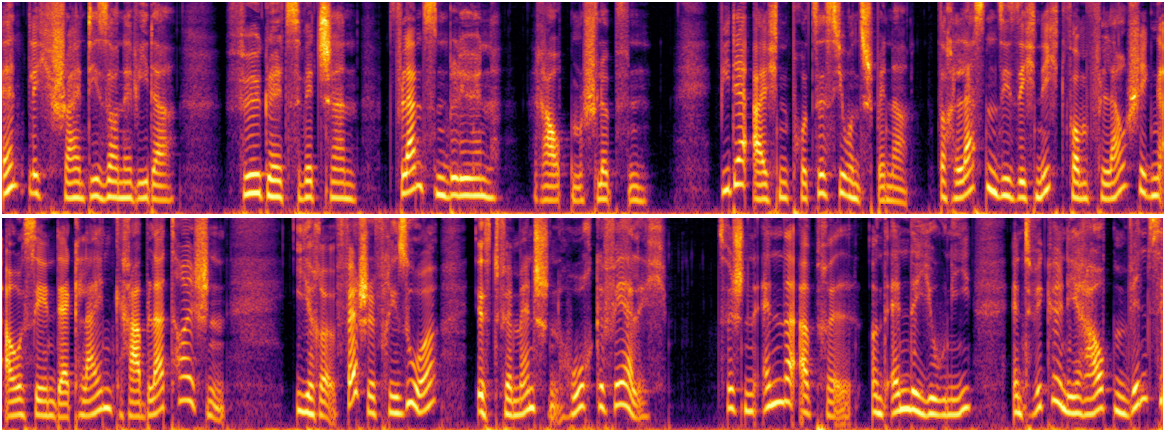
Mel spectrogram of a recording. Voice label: Erklärfilm DE

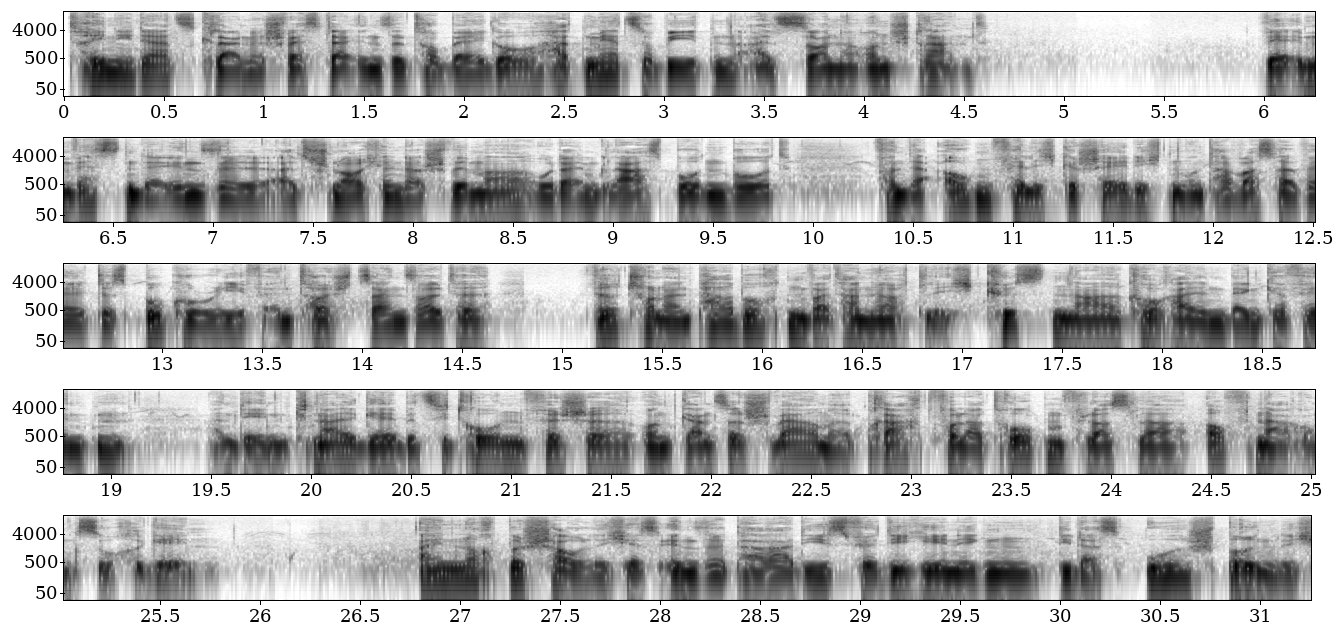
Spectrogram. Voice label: Reise feature, Doku, Off, Presentation, German

